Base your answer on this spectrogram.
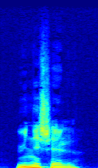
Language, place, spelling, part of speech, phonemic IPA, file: French, Paris, échelle, noun, /e.ʃɛl/, Fr-échelle.ogg
- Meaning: 1. ladder 2. scale, proportion, size 3. scale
